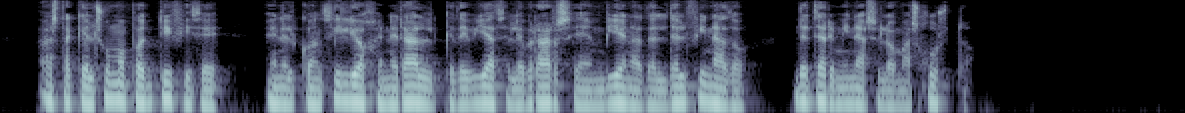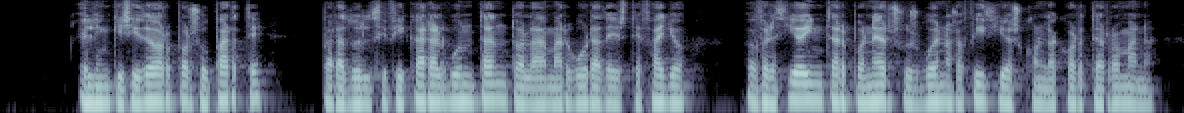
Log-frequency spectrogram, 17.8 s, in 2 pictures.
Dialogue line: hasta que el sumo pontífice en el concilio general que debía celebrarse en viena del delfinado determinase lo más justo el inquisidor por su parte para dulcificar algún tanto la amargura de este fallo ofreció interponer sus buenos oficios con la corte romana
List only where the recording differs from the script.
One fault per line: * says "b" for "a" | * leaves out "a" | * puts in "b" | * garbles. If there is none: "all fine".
all fine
